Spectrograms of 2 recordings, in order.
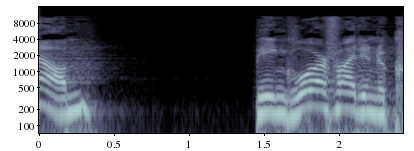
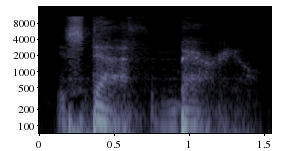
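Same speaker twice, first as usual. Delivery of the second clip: whisper; 10 semitones lower, 16 dB quieter than usual. Acted. Hushed refrain ending.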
